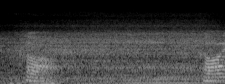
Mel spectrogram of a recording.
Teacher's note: നമ്മൾ ഏകദേശം തൊണ്ടയുടെ ഇപ്പുറത്താണ് ക എന്ന ശബ്ദം വരുന്നത് തൊണ്ടയിൽ നിന്ന് പുറത്തേക്ക് വരികയാണ് ക എന്ന് പറയുന്നതിന് ഇംഗ്ലീഷിൽ സി എ എന്ന്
